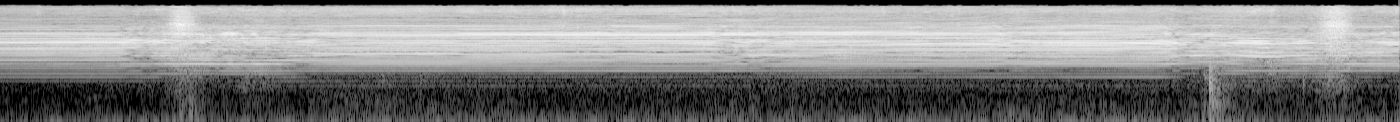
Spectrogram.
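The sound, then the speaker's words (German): Steady high buzz of an electric shaver running while shaving a nose, continuous and even throughout with only slight changes in texture. “Du hast heute zum ersten Mal auf meiner Nase rasiert.”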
